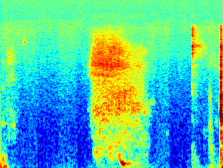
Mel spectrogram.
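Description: Near silence on a video call, with a faint exhaled breath about a second in.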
